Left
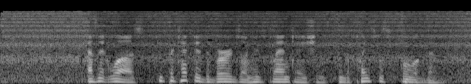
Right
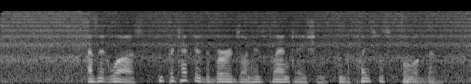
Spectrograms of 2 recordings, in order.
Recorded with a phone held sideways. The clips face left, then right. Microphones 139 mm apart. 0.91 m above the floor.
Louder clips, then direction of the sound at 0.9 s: Left 1 dB; 5° left (ahead or behind).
